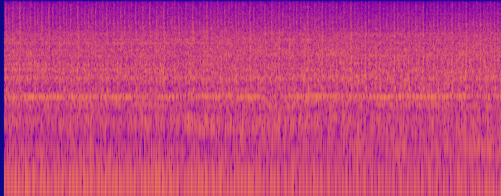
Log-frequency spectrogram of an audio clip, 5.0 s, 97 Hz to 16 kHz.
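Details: Rover MG ZR 1.4 16V petrol, hot idle: fast steady tapping with loud hissy background, absent when cold; disappears about a minute after air conditioning is switched on and returns a minute after it is switched off; cause unknown.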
